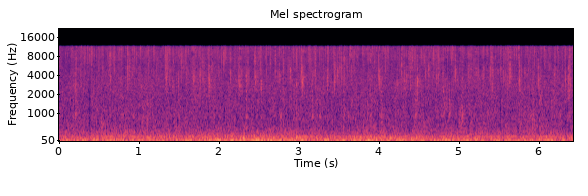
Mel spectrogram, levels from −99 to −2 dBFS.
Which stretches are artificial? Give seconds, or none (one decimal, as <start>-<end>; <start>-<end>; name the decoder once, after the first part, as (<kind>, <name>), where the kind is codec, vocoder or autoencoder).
0.0-1.1 (vocoder, BigVGAN v2)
